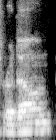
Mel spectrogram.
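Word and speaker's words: Rodón: 12 minutes ago left-hander carlos rodon i guess rodon better pronunciation but he's in agreement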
